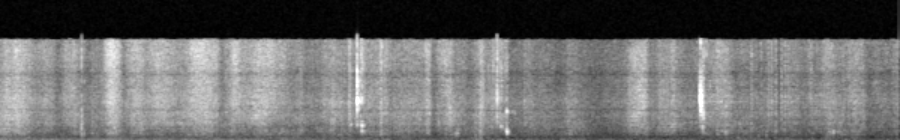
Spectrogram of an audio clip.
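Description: Paper napkin crinkling and rustling as hands are wiped, with a few sharp crackles about two and a half, three and a half and near five seconds in, over a low steady hum.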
